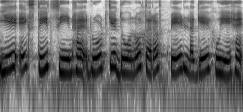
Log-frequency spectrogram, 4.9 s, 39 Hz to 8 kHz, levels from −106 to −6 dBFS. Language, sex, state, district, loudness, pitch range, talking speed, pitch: Hindi, female, Karnataka, Bangalore, -12 LUFS, 245-290 Hz, 160 wpm, 265 Hz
